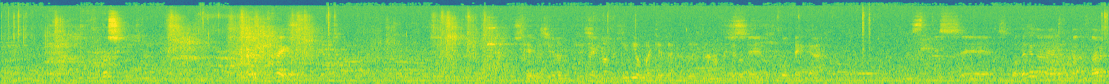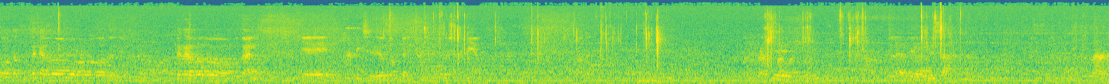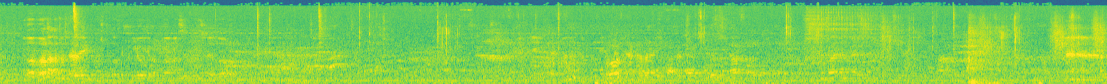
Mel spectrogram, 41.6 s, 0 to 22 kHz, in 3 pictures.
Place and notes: Local people talking. A flock of pigeons are eating.
Kerkira, Greece, 30 March 2019, 12:08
